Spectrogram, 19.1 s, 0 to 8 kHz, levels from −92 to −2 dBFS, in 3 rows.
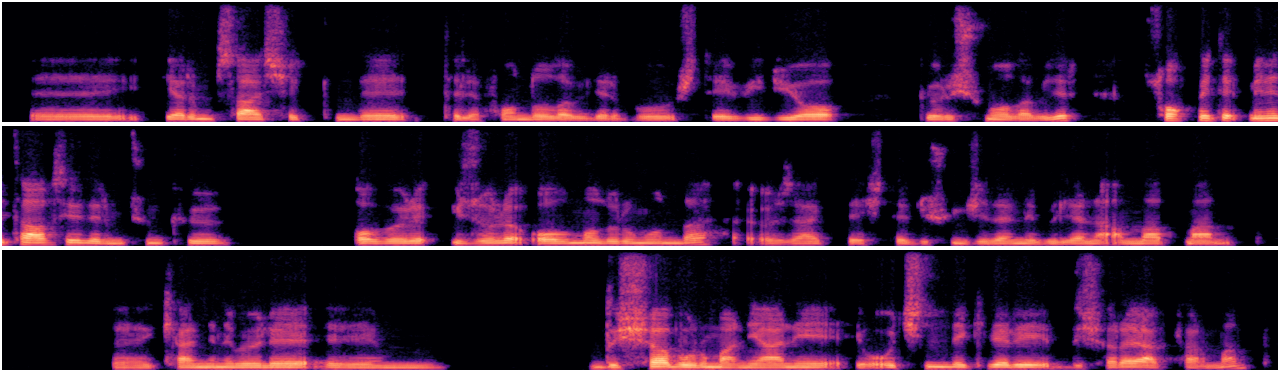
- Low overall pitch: Yes, low, 110 Hz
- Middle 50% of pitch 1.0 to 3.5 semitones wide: Yes, narrow, 2.4 semitones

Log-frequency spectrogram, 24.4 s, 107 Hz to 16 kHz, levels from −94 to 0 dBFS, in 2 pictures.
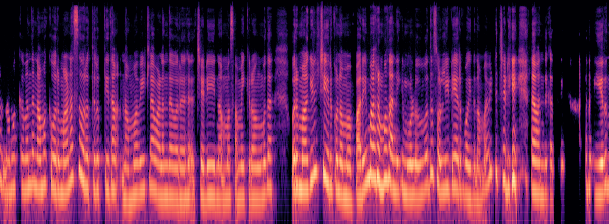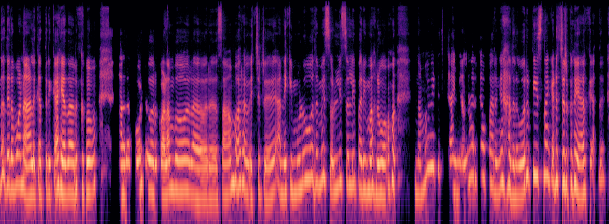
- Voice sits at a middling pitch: No, high, 230 Hz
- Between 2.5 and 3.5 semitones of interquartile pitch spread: No, average, 4.0 semitones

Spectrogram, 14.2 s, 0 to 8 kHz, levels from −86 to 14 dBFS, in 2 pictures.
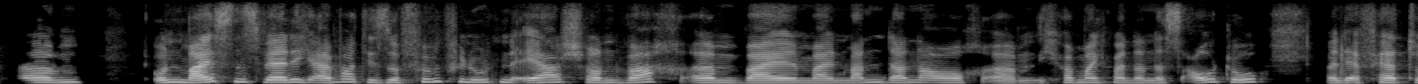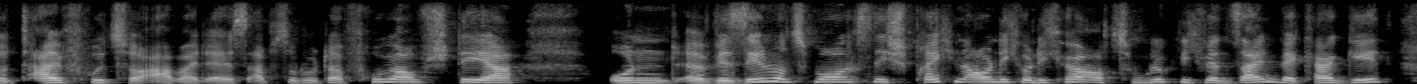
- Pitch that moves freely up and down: No, average, 2.9 semitones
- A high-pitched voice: Yes, high, 210 Hz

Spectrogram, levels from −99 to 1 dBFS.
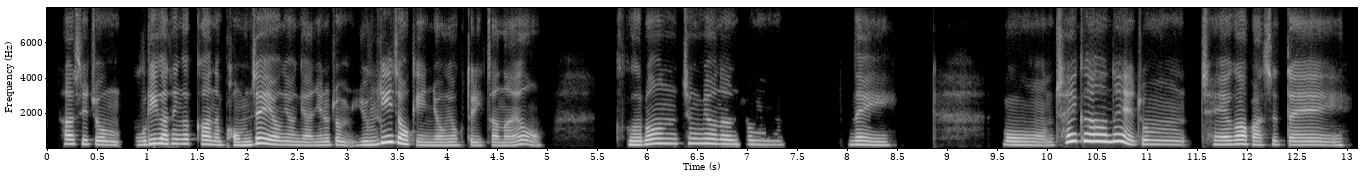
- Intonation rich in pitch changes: No, average, 4.7 semitones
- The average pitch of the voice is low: No, high, 210 Hz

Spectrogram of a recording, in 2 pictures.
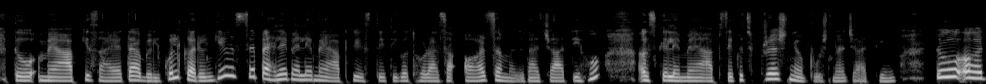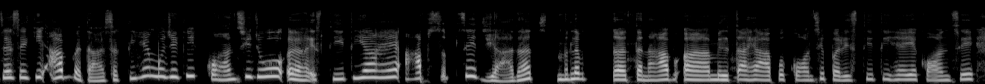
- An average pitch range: No, wide, 7.3 semitones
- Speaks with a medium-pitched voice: No, high, 210 Hz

